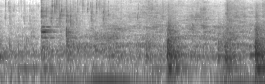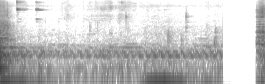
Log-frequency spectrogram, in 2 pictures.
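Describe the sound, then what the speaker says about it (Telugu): Hot water pours into a pot of semolina with a splashing gush for a few seconds, then stops, leaving near quiet with a faint drip. "వేడి నీళ్ళు పోసుకుందాము."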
